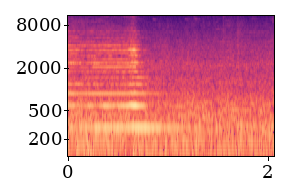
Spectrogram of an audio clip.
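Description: A violin's last held notes end about two-thirds of a second in, leaving the steady rumble of a subway car running.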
